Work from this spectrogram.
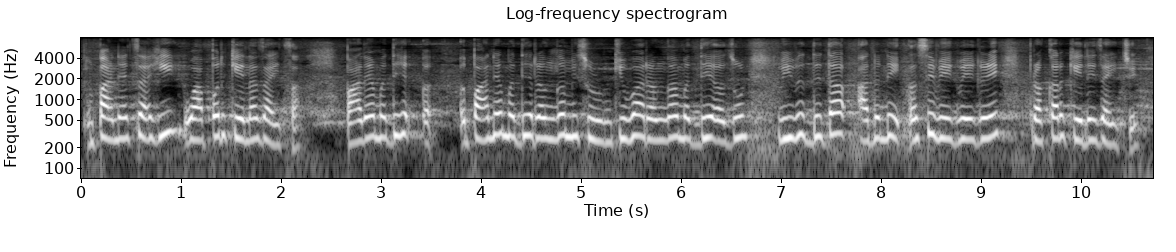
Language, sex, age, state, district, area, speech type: Marathi, female, 18-30, Maharashtra, Ahmednagar, urban, spontaneous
